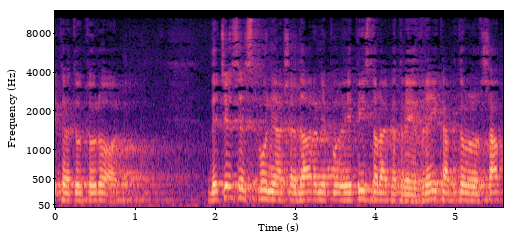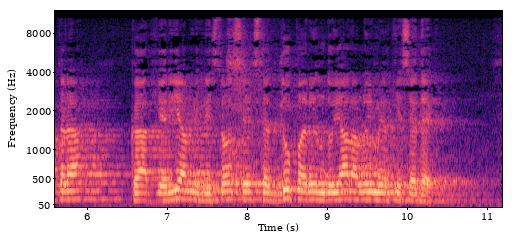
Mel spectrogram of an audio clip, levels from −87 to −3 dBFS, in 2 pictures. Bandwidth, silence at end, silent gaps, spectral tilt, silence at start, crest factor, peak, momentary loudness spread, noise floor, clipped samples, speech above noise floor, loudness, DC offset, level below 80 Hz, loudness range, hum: 11 kHz; 0 s; none; -6 dB/octave; 0 s; 16 dB; 0 dBFS; 11 LU; -40 dBFS; under 0.1%; 24 dB; -17 LUFS; under 0.1%; -50 dBFS; 2 LU; none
